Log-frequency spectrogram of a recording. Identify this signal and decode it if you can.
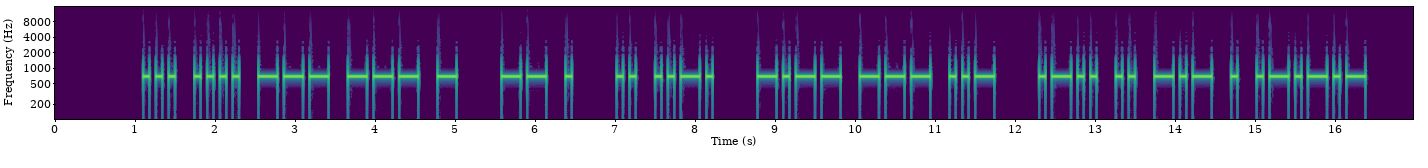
Morse code, heard as a keyed tone, about 15 wpm, 700 Hz. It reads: SHOOT ME IF YOU LIKE.
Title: Sentences from Top 1200 Words 15wpm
